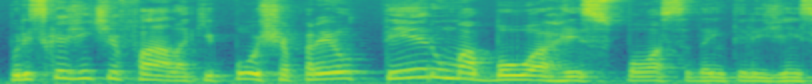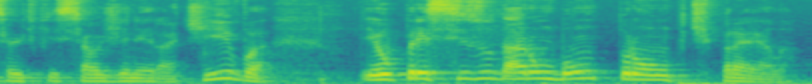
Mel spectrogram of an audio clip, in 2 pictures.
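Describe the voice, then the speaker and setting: A man's voice: a little high, sing-song, moderate pace, darkish tone. A man with a Brazilian Portuguese accent, a guest specialist patiently explaining a topic in an interview and repeating key points for emphasis. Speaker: invited specialist.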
